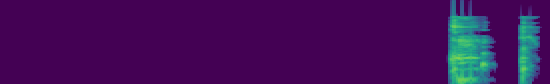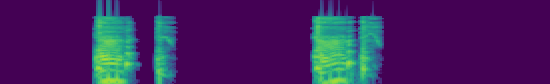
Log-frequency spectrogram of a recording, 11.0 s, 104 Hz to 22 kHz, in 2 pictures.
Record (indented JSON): {
  "three_cough_length": "11.0 s",
  "three_cough_amplitude": 26606,
  "three_cough_signal_mean_std_ratio": 0.25,
  "survey_phase": "beta (2021-08-13 to 2022-03-07)",
  "age": "45-64",
  "gender": "Female",
  "wearing_mask": "No",
  "symptom_cough_any": true,
  "symptom_fatigue": true,
  "symptom_headache": true,
  "symptom_change_to_sense_of_smell_or_taste": true,
  "symptom_loss_of_taste": true,
  "symptom_onset": "5 days",
  "smoker_status": "Never smoked",
  "respiratory_condition_asthma": false,
  "respiratory_condition_other": false,
  "recruitment_source": "Test and Trace",
  "submission_delay": "2 days",
  "covid_test_result": "Positive",
  "covid_test_method": "RT-qPCR",
  "covid_ct_value": 17.6,
  "covid_ct_gene": "ORF1ab gene",
  "covid_ct_mean": 17.9,
  "covid_viral_load": "1400000 copies/ml",
  "covid_viral_load_category": "High viral load (>1M copies/ml)"
}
